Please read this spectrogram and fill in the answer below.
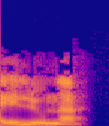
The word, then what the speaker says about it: Илюна: «Буду звать тебя Илюна». Я постарался выделить ударение на «у», чтобы подчеркнуть различие с небесным телом, но не был уверен, насколько преуспел.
